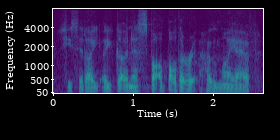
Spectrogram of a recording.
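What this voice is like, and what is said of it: Put-on Somerset English accent. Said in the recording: “she had a Somerset accent, which goes something like this”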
